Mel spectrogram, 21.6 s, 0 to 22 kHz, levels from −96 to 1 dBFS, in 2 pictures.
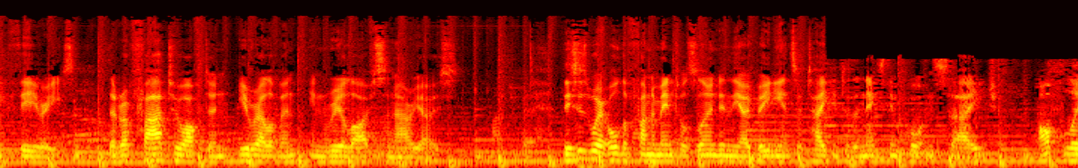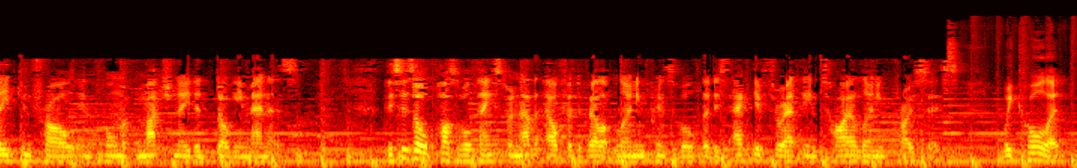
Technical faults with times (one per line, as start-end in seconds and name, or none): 8.25-20.25 adaptive stream at a lower bitrate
